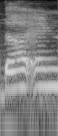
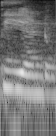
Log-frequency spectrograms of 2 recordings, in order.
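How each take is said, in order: First: 'The' is said with a short uh vowel. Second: 'The' is said with a long ee vowel. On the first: The speaker calls it wrong. "द end नहीं" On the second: The speaker calls it right. "दी एंड बोलेंगे"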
